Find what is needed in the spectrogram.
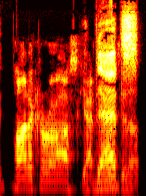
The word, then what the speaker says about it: Ponikarovsky: Alexei, I'm going to... – Ponikarovsky. – That's how you say the name, and you know how to say it.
